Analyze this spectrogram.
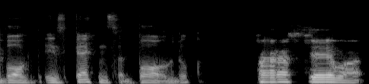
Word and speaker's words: Параскева: Параскева и Иконийская из пятницы, 3 век. Причем ногчи, не будучи православными, правильно, это почти по-гречески произносит этот день, а гаски говорят Прасковья.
